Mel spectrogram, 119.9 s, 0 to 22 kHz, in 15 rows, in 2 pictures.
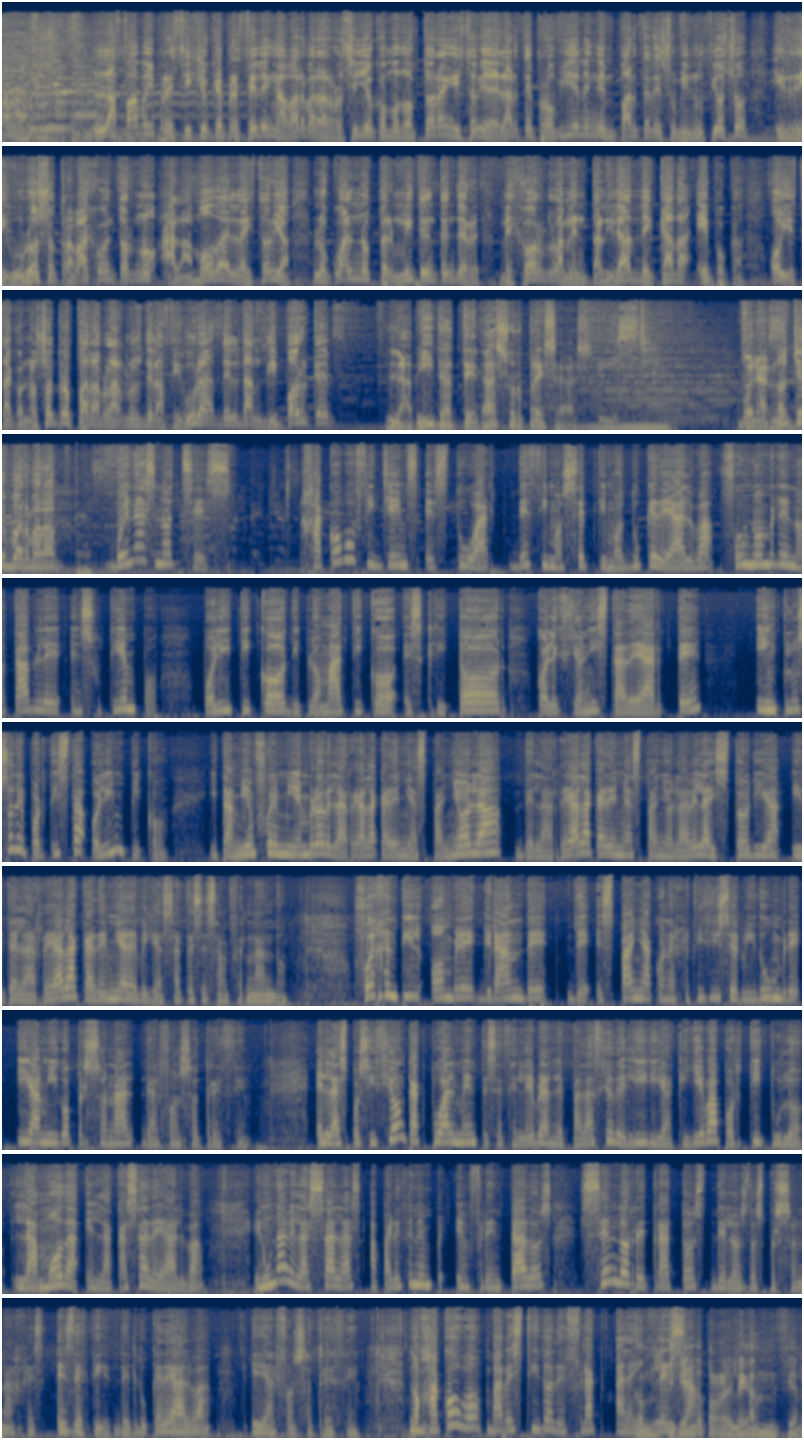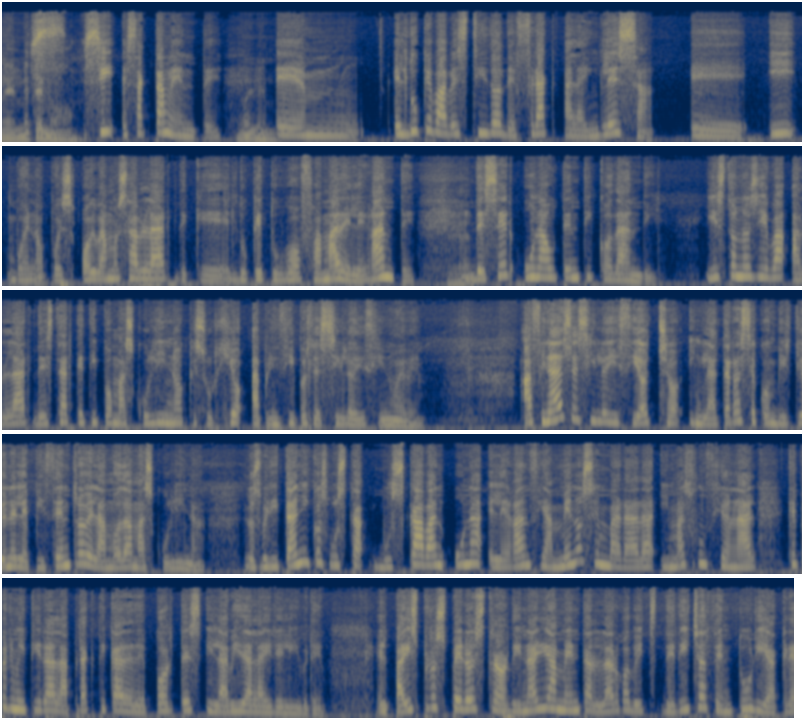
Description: Aquí os dejo mi intervención en el programa de Radio Andalucía Información, «Patrimonio andaluz» del día 17/12/2023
